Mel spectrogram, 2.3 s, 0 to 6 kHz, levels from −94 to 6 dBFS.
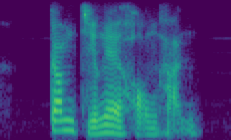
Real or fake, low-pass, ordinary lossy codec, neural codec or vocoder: fake; 5.4 kHz; Opus, 24 kbps; vocoder, 22.05 kHz, 80 mel bands, HiFi-GAN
